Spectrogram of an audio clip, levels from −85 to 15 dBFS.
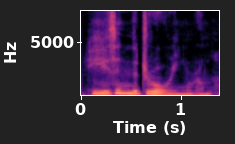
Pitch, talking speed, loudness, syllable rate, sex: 190 Hz, 260 wpm, -13 LUFS, 5.6 syllables/s, female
